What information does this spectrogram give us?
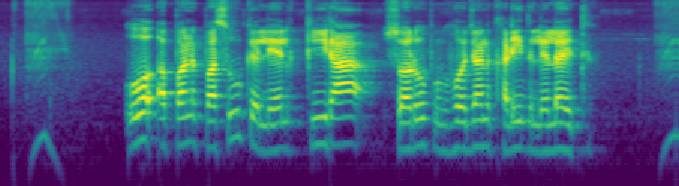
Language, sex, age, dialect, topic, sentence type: Maithili, male, 25-30, Southern/Standard, agriculture, statement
